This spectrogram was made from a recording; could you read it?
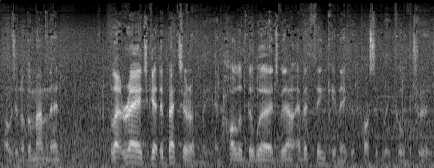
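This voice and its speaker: A man's voice: on the low side, brisk, noisy background, lightly acted. An actor playing a cynical, imperious bandit nobleman in a video game, with theatrical, sardonic and ornate delivery. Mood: sardonic, reflective. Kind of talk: video game cutscene acting.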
